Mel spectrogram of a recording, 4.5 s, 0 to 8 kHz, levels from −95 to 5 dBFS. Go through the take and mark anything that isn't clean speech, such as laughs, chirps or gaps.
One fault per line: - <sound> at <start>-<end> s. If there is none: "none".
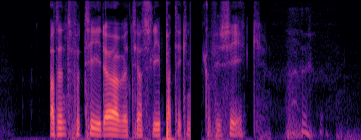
- dropout at 2.4-2.5 s
- laugh at 3.6-4.2 s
